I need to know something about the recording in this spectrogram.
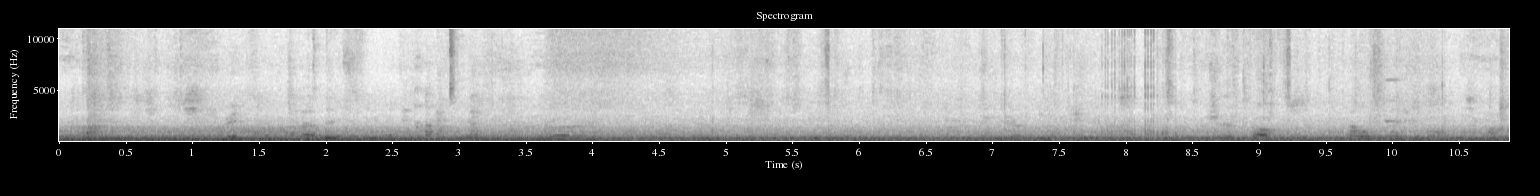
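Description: A bus engine hums steadily from inside the vehicle.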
